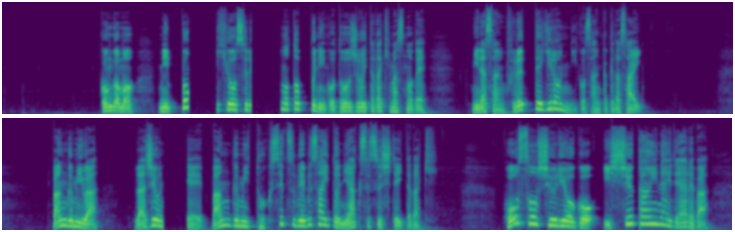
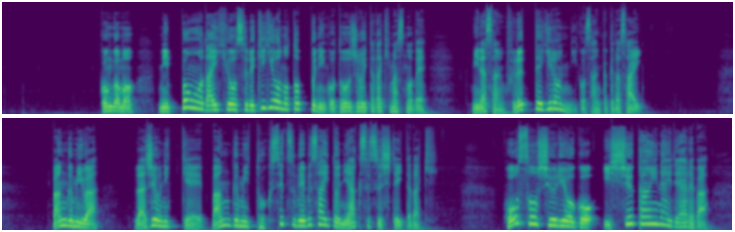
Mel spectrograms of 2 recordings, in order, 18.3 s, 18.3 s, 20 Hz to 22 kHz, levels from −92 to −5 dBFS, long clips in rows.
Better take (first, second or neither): second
